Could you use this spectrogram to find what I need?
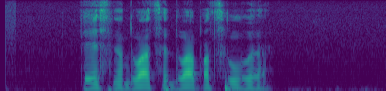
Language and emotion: Russian, neutral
